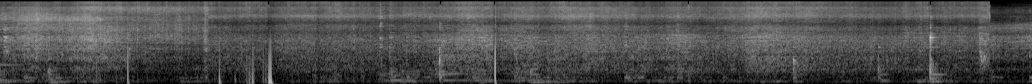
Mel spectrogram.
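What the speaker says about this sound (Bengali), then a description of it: "টমেটোগুলো ভাজা ভাজা হয়ে গেছে" Raw green tomatoes frying in a pan without salt or turmeric give off a steady sizzling hiss, broken by sharp scraping and clicking strokes as they are stirred, with no voices.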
